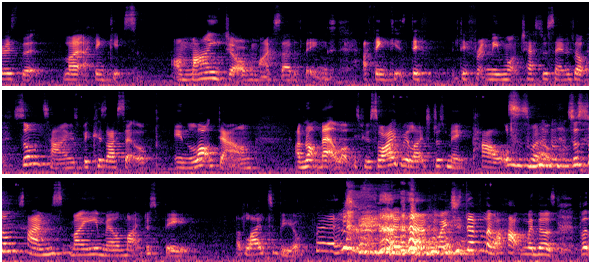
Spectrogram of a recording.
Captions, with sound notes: is that like I think it's on my job, my side of things. I think it's diff different in what Jess was saying as well. Sometimes because I set up in lockdown, I've not met a lot of these people so I'd like to just make pals as well. So sometimes - (laughs) my email might just be, I'd like to be your friend (laughs) which is definitely what happened with us.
